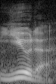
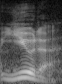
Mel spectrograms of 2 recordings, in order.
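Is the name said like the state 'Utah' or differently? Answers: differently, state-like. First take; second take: differently; differently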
